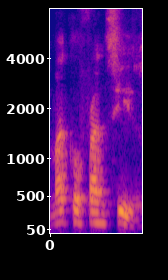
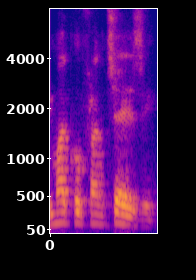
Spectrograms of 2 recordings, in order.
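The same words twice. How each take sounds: First: Said in the usual way. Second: "Francesi" said the Italian way, with a "ch" sound; Italian pronunciation. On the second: Shown as a demonstration. To chat, correcting the name with an Italian "Francesi". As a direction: give "Michael Francesi" its Italian ring. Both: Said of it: "so it would be Michael Francesi".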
